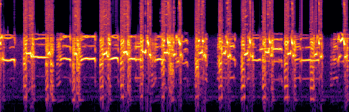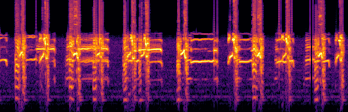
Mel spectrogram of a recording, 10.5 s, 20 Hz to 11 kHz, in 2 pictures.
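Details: Peregrine falcons at the nest in Gdańsk, Poland, on 12 April 2022: loud harsh rasping calls in rapid series, near-continuous staccato bursts with strong buzzy harmonics.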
